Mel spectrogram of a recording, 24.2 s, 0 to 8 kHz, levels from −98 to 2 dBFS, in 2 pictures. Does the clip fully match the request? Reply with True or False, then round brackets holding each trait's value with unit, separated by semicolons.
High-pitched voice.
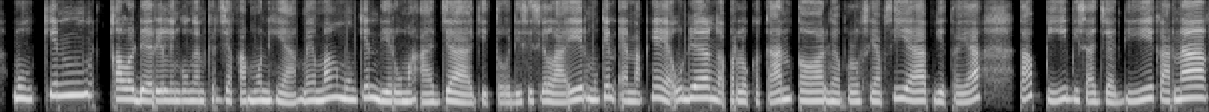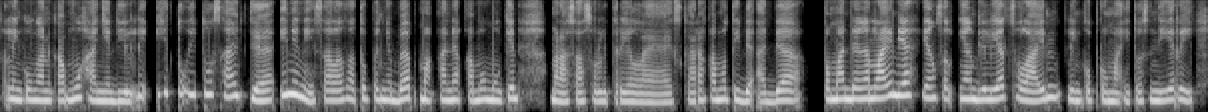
True (225 Hz)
